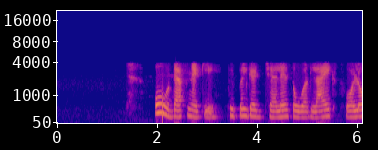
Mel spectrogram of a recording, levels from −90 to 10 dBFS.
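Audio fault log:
throughout: Bluetooth CVSD headset codec, 64 kHz one-bit delta coding cuts everything above 4 kHz; the spectrogram shows a hard ceiling, scratchy sibilants and granular hiss.
2.09 s: Bluetooth headset packet repeated, about 7.5 ms replayed, fitting two lost packets; the waveform shows a short repeated segment, heard as a brief buzz near 267 Hz.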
